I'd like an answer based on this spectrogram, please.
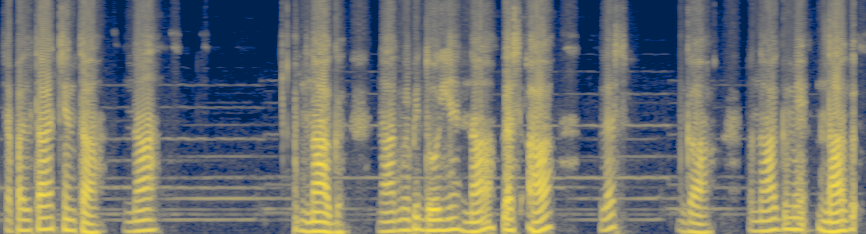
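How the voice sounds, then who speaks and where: A young man teaches exam mnemonics, drilling syllables slowly and over again. His voice stays flat and even, at a middle pitch. Faint music sits behind him. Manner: slow repetitive drilling of syllables. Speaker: exam tutor. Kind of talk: explaining Hindi poetics mnemonics.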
